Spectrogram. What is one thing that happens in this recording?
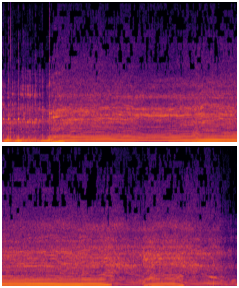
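A chainsaw revs loudly and whines as it cuts through wood.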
